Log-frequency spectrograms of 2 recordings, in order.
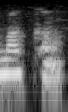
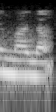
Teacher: Dalam dialek Terengganu huruf N dan huruf M pada akhir sesuatu perkataan itu sahaja yang akan ditukar kepada huruf NG. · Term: bunyi ngg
